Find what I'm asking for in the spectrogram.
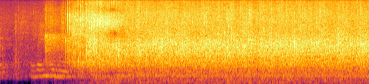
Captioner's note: applause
